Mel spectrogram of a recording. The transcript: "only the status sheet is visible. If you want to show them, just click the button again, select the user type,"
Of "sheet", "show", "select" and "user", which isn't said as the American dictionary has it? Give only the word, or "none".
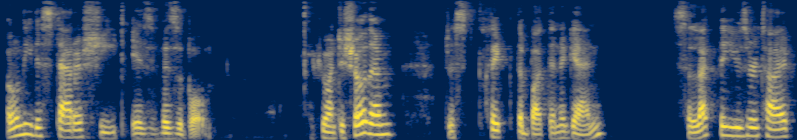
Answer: none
